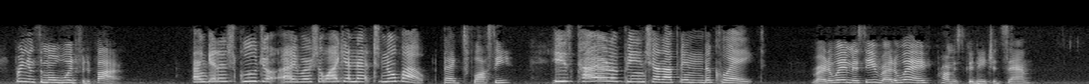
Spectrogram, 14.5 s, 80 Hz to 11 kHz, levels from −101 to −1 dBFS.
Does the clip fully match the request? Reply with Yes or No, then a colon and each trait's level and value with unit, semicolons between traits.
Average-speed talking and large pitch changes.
Yes: average, 160 wpm; wide, 7.0 semitones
